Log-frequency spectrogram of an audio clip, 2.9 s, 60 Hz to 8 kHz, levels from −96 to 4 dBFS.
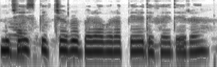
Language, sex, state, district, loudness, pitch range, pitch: Hindi, female, Arunachal Pradesh, Papum Pare, -14 LUFS, 185-205 Hz, 190 Hz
